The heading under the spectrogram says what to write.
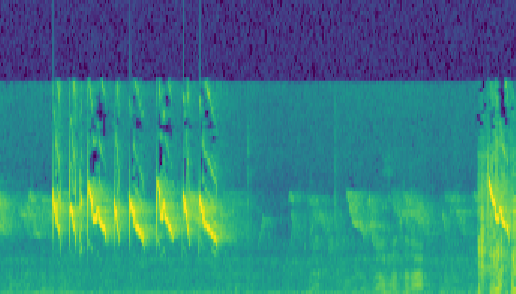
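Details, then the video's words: A white-eye (pleci) sings in 'kolibri' style: a rapid series of high, thin, falling whistled notes, about seven in under two seconds, then a faint mutter and another burst. "Pleci Nembak Kolibri Depan Muka"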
